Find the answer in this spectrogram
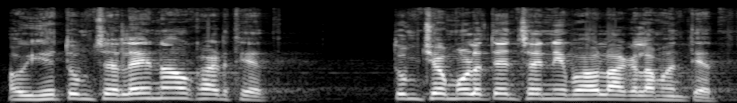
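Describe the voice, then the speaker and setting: A man voicing a warm, hospitable young farmer's wife who talks in rustic village speech. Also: on the low side, steady tone, fast talker, in a large hall, pitched above the performer's own voice, natural voice. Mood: respectful.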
